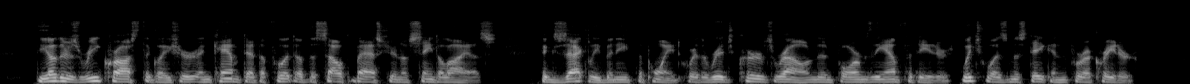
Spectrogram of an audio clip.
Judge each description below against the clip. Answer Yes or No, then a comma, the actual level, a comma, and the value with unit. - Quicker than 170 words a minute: Yes, average, 185 wpm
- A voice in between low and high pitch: No, low, 110 Hz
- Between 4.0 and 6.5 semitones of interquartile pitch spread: No, average, 2.7 semitones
